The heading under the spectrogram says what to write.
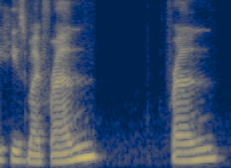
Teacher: i might not release the d i might be a stopped d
